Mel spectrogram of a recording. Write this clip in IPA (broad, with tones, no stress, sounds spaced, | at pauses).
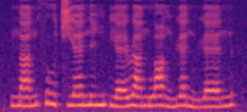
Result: n̪ a˧˥ n f u˥˩ t͡ɕ j ɛ˥ n̪ i˥ ŋ p j ɛ˧˥ ɻ a˥ n w ɑ˥˧ ŋ m ɥ ɛ˥˩ n m ɥ ɛ˧˥ n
